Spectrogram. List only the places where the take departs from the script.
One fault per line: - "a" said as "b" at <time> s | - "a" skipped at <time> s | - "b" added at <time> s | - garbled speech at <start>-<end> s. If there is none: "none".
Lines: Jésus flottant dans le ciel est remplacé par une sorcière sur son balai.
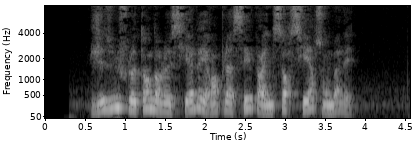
- "sur" skipped at 3.4 s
